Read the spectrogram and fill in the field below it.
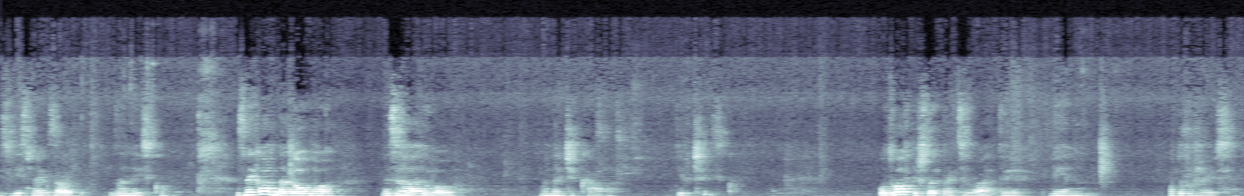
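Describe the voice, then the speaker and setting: A woman reads her own poems aloud at a book launch in a club hall, expressive and measured, letting line endings fade into almost a whisper. Her voice is dark and mellow with a gravelly edge. The hall is very echoey, with faint room noise behind her. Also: mid-range voice, muffled recording. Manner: expressive recitation, lines trailing off softly, nearly whispered. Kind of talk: poetry reading at a book presentation.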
